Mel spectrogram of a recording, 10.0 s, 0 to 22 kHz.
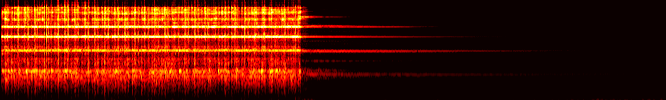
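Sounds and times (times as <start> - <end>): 
old fashioned alarm clock ringing persistently: 0.0 - 5.9.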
